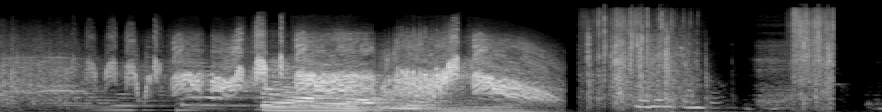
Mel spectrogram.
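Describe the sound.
A short burst of crackly, papery applause for several seconds with voices talking over it, a brief break, then a second rustling round of clapping that stops abruptly.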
